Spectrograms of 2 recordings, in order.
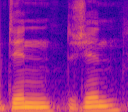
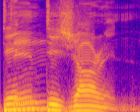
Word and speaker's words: Din Djarin: Din Djarin. I Well, think it's Din Djarin. Djarin. The D is Yeah, the D is silent, but I so think it's Din Djarin.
